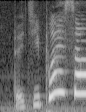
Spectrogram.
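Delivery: high sing-out call; playful calling out. Pretend. Player calls the hidden little fish, playful high call. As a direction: call sweetly for a lost pet, pitched right up.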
